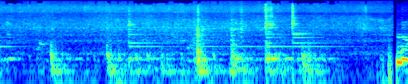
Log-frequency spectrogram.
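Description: Onions frying in ghee for ghee rice give a continuous bright sizzle, with regular scraping strokes of a spoon stirring through the pan, close by with no talking.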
